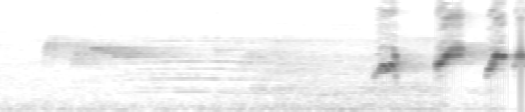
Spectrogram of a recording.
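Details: Strong kích bổi song from a red-whiskered bulbul meant to set other birds singing: a long soft warbled line, then three loud, emphatic, slurred chirps in quick succession.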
